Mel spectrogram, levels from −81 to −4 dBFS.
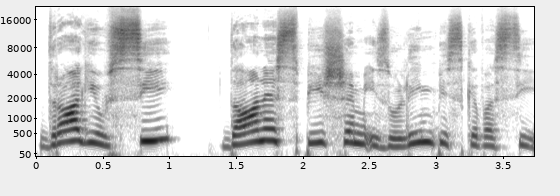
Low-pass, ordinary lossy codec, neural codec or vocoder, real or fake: none; none; none; real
